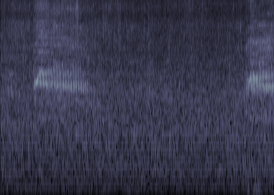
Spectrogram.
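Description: A man splashes through water.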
